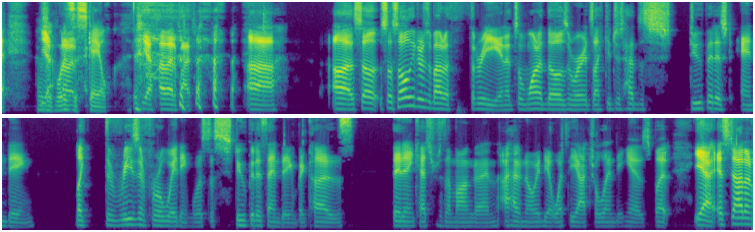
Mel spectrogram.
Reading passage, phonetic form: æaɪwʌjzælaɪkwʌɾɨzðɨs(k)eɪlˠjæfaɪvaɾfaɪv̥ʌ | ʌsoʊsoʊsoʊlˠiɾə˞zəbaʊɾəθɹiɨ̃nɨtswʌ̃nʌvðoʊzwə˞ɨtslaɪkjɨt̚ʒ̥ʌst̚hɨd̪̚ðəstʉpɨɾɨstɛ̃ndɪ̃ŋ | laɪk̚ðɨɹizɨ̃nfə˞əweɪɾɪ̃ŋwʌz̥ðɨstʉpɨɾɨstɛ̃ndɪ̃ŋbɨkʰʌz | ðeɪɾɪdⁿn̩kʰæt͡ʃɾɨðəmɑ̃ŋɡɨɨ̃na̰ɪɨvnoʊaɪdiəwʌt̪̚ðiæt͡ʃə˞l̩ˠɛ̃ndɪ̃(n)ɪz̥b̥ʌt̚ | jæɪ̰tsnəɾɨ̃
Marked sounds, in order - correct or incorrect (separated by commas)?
correct, incorrect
